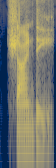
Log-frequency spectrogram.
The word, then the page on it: shindy: American English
